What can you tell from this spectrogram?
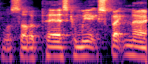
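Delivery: ordinary talk, nothing marked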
